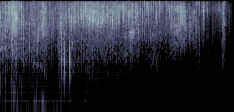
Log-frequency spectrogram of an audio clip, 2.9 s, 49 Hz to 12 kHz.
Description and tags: Zombie Bite 1
Single zombie flesh bite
